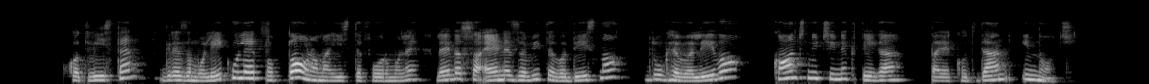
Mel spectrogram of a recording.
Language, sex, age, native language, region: Slovenian, female, 18-29, Slovenian, Gorenjska region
